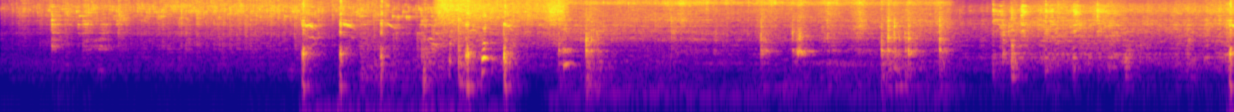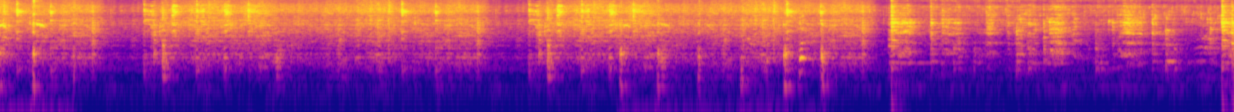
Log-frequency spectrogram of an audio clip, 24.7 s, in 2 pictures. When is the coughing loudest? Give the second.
5 s.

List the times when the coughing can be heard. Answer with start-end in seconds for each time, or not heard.
3.0-5.2, 12.2-13.1, 18.5-20.6.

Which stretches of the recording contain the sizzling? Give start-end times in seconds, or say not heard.
0.0-24.6.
